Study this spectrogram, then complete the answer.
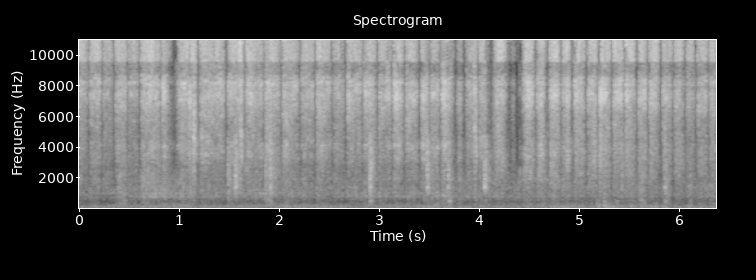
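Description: Steady abrasive rubbing of sanding on aluminum in a shop, a continuous scratchy hiss with slight rhythmic strokes, close and fairly even throughout, no talking.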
